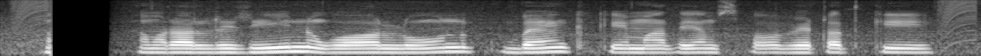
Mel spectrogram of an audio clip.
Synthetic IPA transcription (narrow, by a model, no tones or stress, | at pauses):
ɦəmɾaliɾinwɔloːnbɛ̃ːŋkːemad̪ʱjəmsəbʱeːʈət̪ki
